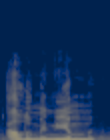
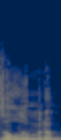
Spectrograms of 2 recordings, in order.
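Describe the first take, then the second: First: The word is said with five syllables. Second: The word is said with four syllables. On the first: "If it was written aluminium, I would be saying that" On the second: "I'm pronouncing it as it's written"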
